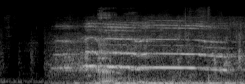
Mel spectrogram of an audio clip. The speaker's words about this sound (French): Allons sur les traces de poules joyeuses chez Benoît Drouin, un éleveur qui fait bien son boulot.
